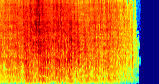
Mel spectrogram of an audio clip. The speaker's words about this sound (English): The scoop from a toy digger, and the whirring sound is the wheel of a toy truck.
